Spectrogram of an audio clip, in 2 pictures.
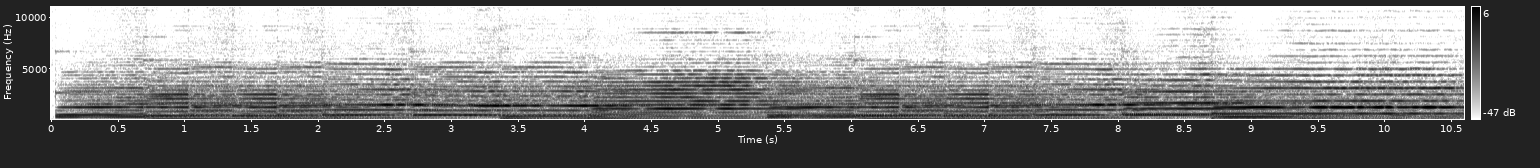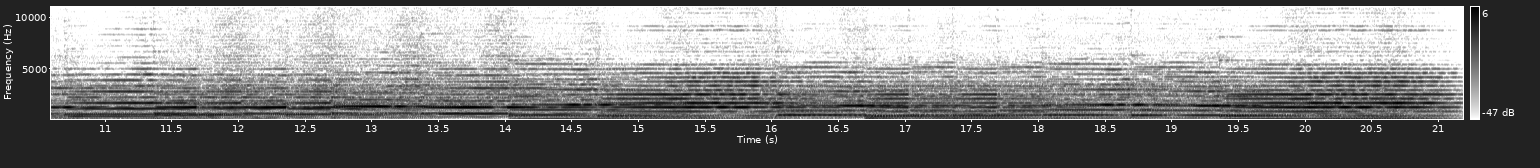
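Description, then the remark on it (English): A gentle orchestral lullaby plays steadily: a woodwind melody doubled by harp over slow, evenly paced bass notes, with a faint celesta shimmering underneath. No voices. “So I think the melody kind of takes over and kind of becomes the main thing that you hear, but at the same time, you can kind of faintly hear the celesta still in the background.”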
